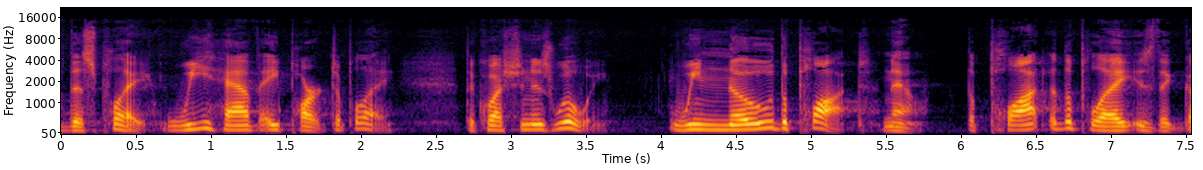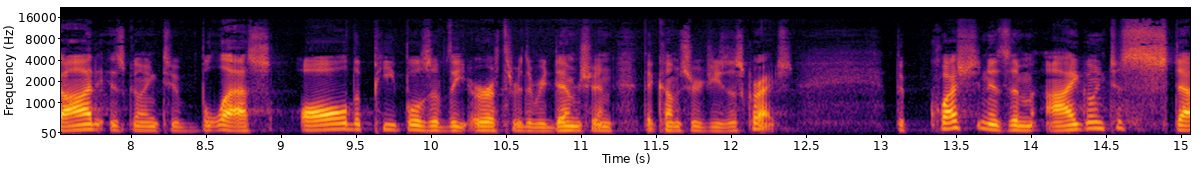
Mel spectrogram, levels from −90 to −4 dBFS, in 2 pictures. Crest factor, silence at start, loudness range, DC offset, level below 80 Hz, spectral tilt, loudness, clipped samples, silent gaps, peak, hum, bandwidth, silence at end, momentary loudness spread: 20 dB; 0 s; 5 LU; under 0.1%; -68 dBFS; -5.5 dB/octave; -22 LUFS; under 0.1%; none; -2 dBFS; none; 15.5 kHz; 0 s; 12 LU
